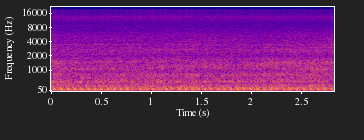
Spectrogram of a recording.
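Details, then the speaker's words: Honda ADV 160 after a rear pulley/CVT service; it was rubbing and noisy after a top-speed run. Now a steady, even low idle with a smooth pulse and no rubbing or scraping from the rear pulley; normal idle. "Okey siap settle. Bunyi pun dah cantik tak ada masalah."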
